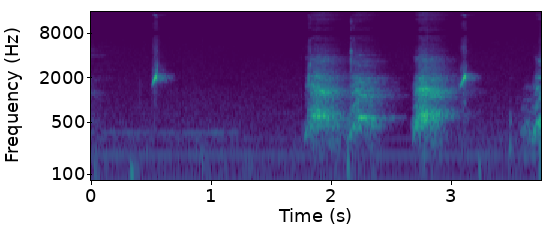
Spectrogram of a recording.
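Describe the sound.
A dog barks at a sprite while backing up, letting out a few loud, rough barks in quick bursts after a brief high yip, over a steady low hum.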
